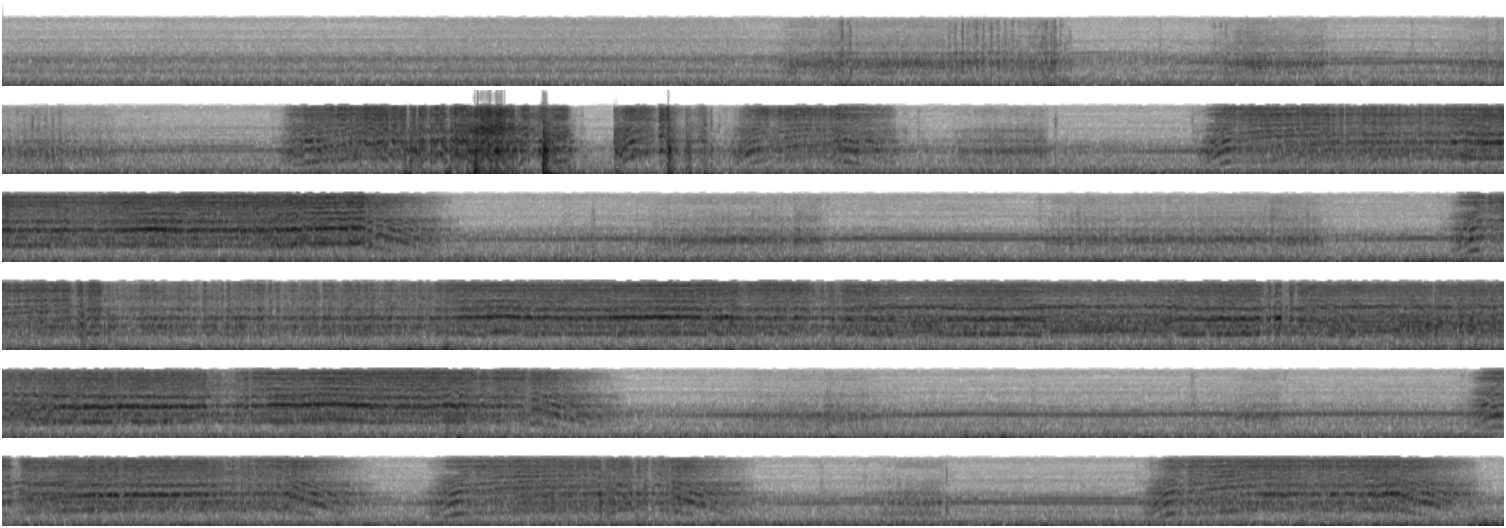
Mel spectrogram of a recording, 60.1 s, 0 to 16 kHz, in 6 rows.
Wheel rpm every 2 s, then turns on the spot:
0, 0, 10, 20, 20, 20, 150, 90, 20, 160, 200, 50, 20, 20, 40, 180, 200, 200, 200, 200, 200, 160, 10, 0, 20, 170, 90, 70, 20, 140.
4-12 16-18 24-28 44-46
